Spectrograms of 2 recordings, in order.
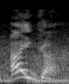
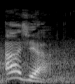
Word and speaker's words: Haya: No sabe que se dice Haya. Dice Aiga en todos sus discursos. O sea, ¿y dónde está el asesor que le dice, no, no, pero pará? No se dice Aiga, se dice Haya, bruto, burro.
